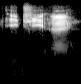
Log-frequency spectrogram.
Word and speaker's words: eta: Okay, it's Greek variable eta, ETA. Pronounced eta. I don't know what else to say there. Here's the general equation for eta.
